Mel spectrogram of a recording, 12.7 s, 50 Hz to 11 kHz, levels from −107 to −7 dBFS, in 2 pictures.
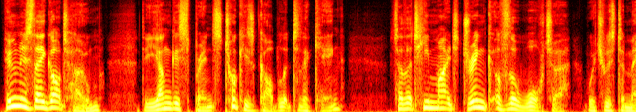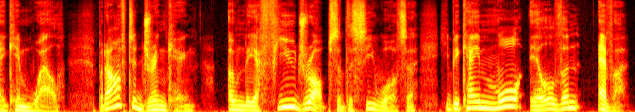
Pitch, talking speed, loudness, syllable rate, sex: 130 Hz, 215 wpm, -21 LUFS, 5.4 syllables/s, male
